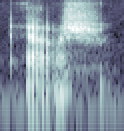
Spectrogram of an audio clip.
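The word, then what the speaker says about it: Æ: x-a-e or x-a-e-a-12 but the a-e is um pronounced ash i don't know how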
